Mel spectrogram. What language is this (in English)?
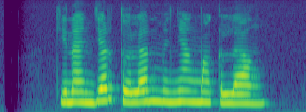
Javanese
